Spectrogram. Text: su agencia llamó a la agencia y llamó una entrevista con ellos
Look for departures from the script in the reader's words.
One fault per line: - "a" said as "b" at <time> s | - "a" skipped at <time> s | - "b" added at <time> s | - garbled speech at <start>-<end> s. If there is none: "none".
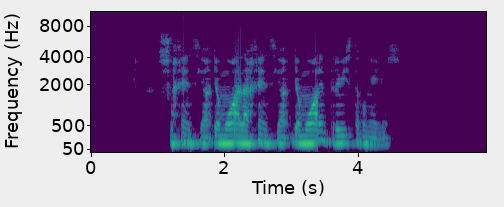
none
